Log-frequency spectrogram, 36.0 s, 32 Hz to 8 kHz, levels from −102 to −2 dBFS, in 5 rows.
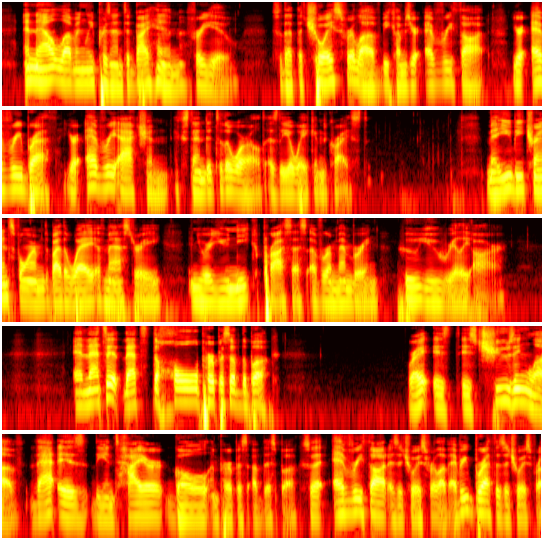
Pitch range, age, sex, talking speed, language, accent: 95-125 Hz, 30-49, male, 150 wpm, English, American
